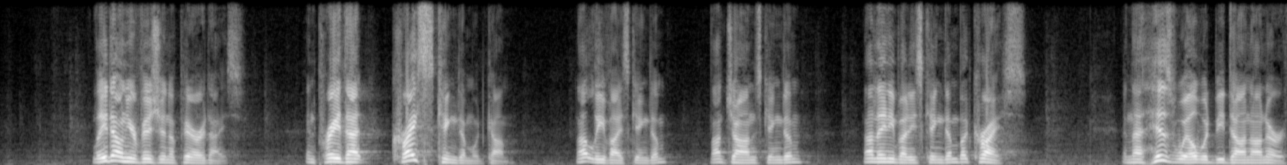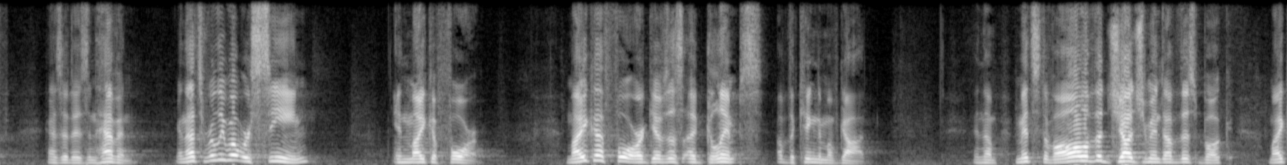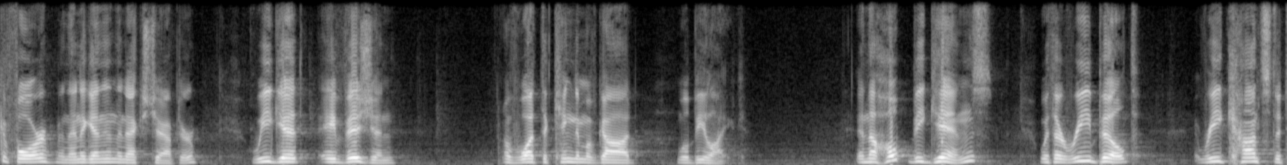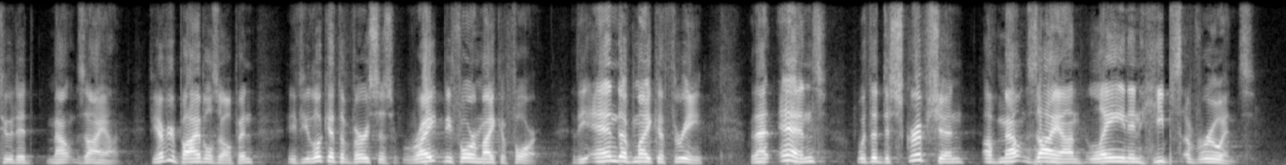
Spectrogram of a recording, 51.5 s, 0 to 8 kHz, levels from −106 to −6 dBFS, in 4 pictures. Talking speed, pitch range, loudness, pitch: 155 wpm, 140-180 Hz, -16 LUFS, 160 Hz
